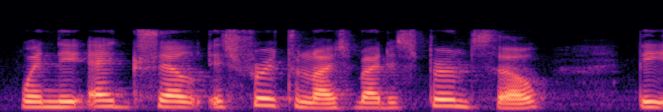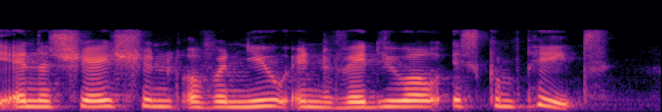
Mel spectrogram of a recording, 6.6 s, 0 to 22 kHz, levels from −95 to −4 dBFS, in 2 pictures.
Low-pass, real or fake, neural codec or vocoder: 7.2 kHz; fake; autoencoder, 22.05 kHz, a latent of 192 numbers a frame, VITS, trained on one speaker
